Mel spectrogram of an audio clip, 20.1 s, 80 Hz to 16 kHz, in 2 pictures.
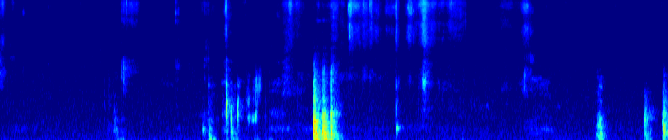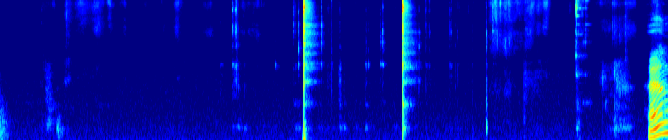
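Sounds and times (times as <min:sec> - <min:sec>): metal tools knocking together: 0:16.1 - 0:16.4, 0:18.7 - 0:18.9.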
